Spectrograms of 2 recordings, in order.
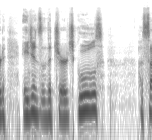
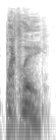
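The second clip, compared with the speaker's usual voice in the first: lower, lightly voiced dramatic growl; mock movie-trailer voice; 10 semitones lower than usual. Echoing the game's name, lightly voiced trailer drama. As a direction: drop low like a trailer narrator.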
